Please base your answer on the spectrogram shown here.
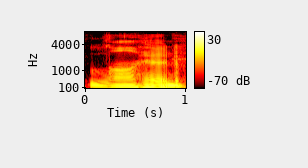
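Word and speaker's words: Laughead: which is interesting because it is spelled Laughed. Laughed. Laugh. So like laugh. Yeah. EAD. Okay. But it's, what did I say? Lawhead. It's Lawhead, please. Like I'm a lawyer with a head.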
